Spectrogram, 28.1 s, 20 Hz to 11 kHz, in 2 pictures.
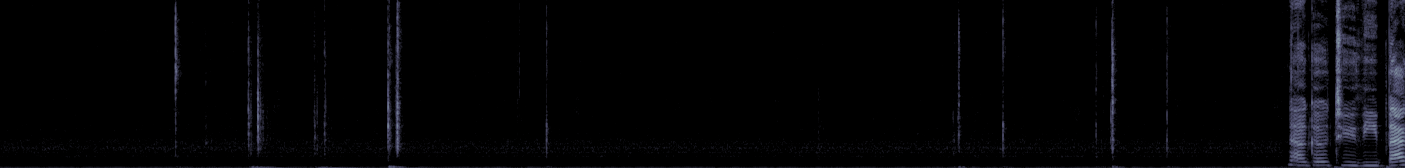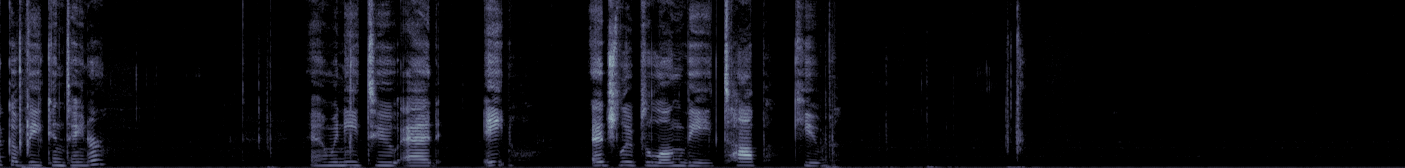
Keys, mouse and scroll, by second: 2.5 z, 3.1 z, 3.8 a, 4.6 scroll down 1, 5.4-9.5 middle drag, 10.0 shift+middle click, 11.6 middle click, 12.8 click, 14.2 KP_1, 15.6-16.0 scroll up 1, 16.7 shift+middle click, 16.8 shift+scroll up 1, 24.1 ctrl+r, 25.5-28.1 scroll up 1.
